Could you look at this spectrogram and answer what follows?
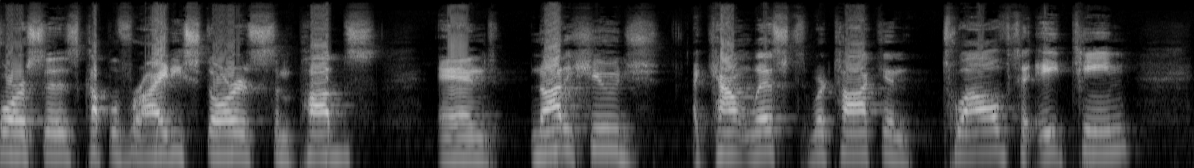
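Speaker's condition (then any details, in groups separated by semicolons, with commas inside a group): No condition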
